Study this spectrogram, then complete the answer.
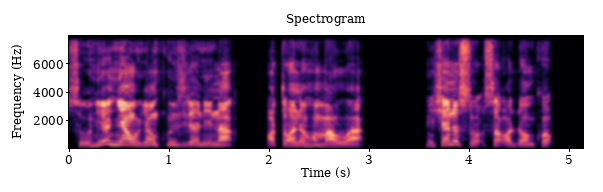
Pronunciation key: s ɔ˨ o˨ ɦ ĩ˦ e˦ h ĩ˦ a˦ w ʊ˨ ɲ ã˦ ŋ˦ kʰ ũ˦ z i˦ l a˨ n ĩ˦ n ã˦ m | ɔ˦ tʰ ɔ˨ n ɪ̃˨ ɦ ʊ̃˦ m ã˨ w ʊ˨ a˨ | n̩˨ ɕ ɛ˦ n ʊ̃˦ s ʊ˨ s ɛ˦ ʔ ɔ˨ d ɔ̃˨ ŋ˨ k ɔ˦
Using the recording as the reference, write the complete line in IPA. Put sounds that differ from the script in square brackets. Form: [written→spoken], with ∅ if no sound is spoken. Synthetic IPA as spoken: s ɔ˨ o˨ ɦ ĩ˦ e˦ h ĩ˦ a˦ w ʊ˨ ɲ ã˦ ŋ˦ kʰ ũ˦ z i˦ [l→ɾ] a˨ n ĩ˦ n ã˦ [m→∅] | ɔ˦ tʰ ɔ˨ n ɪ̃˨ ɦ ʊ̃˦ m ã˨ w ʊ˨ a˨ | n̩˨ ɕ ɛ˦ n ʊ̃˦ s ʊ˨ s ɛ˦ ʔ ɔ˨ d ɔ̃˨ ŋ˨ [k→kʰ] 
